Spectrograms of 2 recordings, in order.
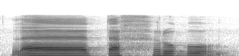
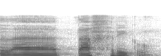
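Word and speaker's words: لا تخرق: Sawabiqul himam la takhruqu aswar al-aqdar. Banyak yang membaca la takhriqu. Boleh dua-duanya ya. Kharaqa yakhruqu boleh. Kharaqa yakhriqu boleh.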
